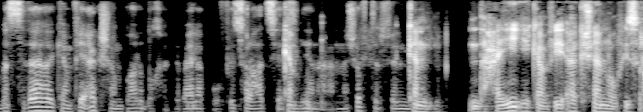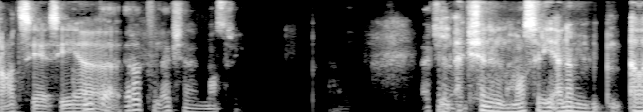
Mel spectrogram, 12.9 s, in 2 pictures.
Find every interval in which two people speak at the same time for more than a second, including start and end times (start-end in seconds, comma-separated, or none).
10.8-12.2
